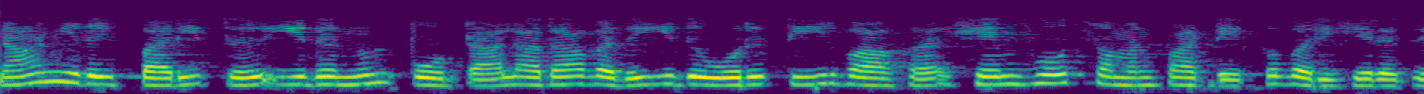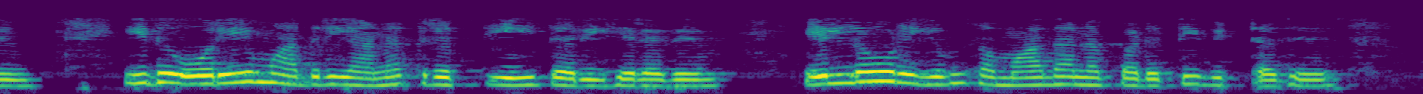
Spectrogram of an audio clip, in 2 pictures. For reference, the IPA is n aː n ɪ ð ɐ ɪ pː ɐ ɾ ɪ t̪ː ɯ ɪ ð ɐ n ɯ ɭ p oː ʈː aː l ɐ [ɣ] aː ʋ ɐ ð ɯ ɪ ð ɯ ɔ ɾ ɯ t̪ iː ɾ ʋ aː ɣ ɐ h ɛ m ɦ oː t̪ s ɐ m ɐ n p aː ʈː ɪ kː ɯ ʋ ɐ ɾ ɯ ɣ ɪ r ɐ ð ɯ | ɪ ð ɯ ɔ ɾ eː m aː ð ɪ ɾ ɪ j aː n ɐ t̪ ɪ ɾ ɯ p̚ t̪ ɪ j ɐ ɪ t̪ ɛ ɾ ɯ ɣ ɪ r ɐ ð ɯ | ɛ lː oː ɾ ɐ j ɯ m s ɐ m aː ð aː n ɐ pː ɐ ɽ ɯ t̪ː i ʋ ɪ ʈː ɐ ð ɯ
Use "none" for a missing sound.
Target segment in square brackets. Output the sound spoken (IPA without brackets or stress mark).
ð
